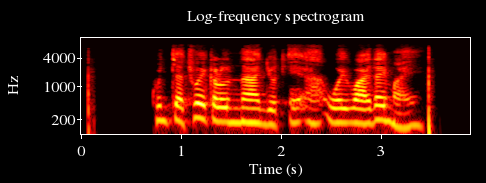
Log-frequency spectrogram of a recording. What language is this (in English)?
Thai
